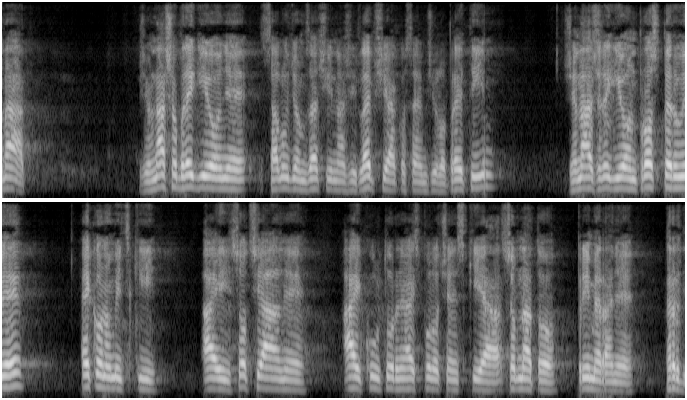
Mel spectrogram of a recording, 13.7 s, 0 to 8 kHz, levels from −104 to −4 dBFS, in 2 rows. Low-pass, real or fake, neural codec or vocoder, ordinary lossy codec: none; fake; codec, 16 kHz, 16 kbps, FreqCodec, smaller model; none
